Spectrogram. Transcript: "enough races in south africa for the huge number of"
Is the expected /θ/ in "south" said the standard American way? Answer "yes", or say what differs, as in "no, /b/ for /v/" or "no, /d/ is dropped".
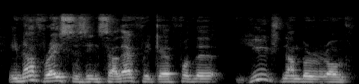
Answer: yes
